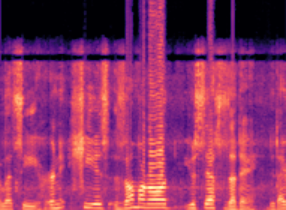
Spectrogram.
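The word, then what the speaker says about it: Zomorod Yousefzadeh: the lead character let's see her she Is zamarod yusf Zade did I pronounce her name correctly that's right okay but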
